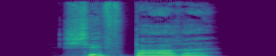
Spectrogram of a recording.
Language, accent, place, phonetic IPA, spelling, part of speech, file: German, Germany, Berlin, [ˈʃɪfbaːʁə], schiffbare, adjective, De-schiffbare.ogg
- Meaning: inflection of schiffbar: 1. strong/mixed nominative/accusative feminine singular 2. strong nominative/accusative plural 3. weak nominative all-gender singular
